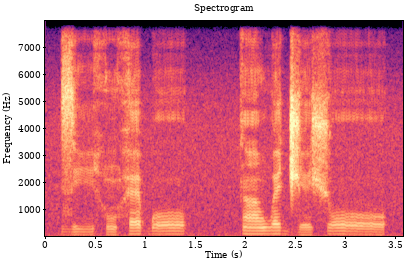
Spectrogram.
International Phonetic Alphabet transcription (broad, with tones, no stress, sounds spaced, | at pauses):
z iː˨ h ũ˨ h ɛ˦ ɓ o˦ | k ã˦ w ɛ˦ d͡ʒ e˨ ʃ oː˦˨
